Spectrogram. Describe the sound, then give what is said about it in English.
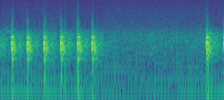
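Sharp knocks on a locked door: six quick, evenly spaced raps, a pause of about a second, then two more knocks. “I can't open it's locked. Oh, knock on it. Knock.”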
